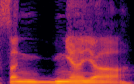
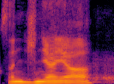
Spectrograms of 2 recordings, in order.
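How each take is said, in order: First: The j sound is swallowed and barely heard. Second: The j sound is fully pronounced. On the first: "they kind of swallow it" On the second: "they pronounce it fully Sanjnaya"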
